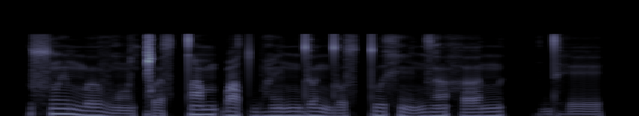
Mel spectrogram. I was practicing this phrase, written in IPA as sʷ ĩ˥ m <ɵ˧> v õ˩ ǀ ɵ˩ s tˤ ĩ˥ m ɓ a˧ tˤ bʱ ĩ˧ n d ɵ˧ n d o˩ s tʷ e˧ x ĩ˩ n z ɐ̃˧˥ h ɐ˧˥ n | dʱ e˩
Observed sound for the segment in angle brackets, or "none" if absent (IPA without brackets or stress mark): ɵ˧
